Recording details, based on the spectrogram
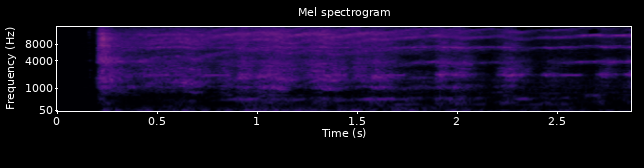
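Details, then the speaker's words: Barn-find Mazda RX-7 FC rotary cranked after sitting over 10 years on very old fuel; starter cranking with uneven thumps and irregular firing that never quite settles into a run. "Oh, we're close. It's thumping. We're real close. Ooh. Here we go."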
